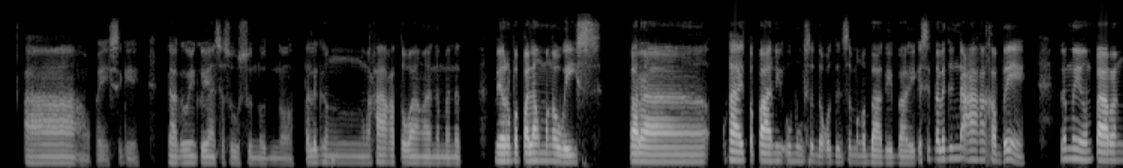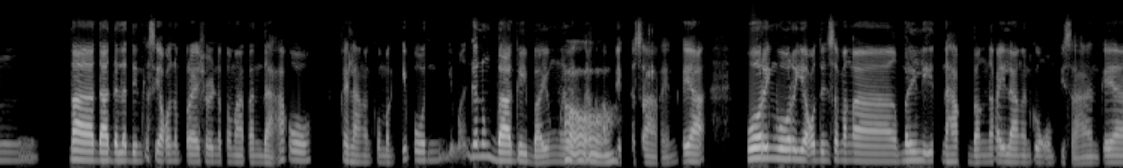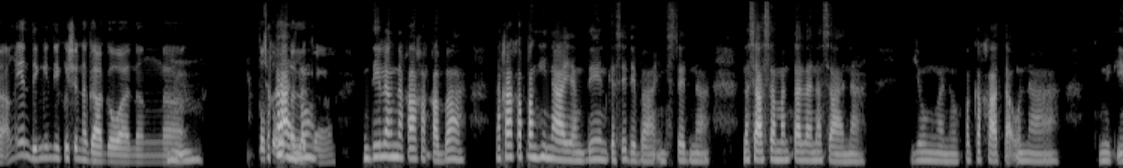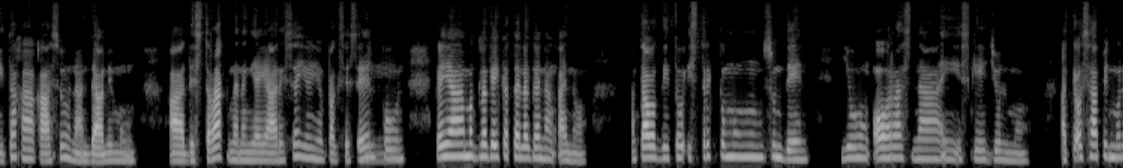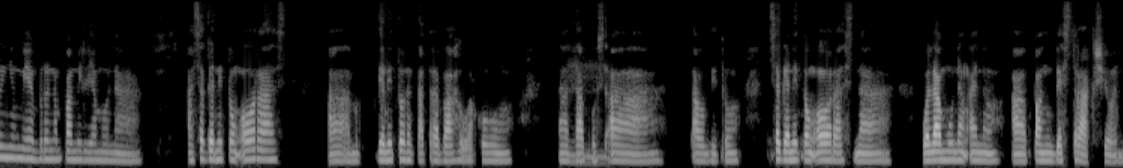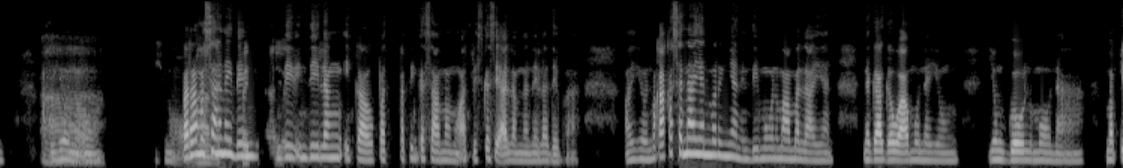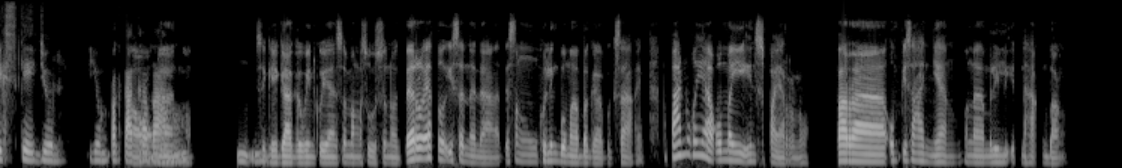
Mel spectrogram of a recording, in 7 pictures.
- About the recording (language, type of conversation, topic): Filipino, advice, Paano ako makakagawa ng pinakamaliit na susunod na hakbang patungo sa layunin ko?
- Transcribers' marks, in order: other background noise; in English: "pang-destruction"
